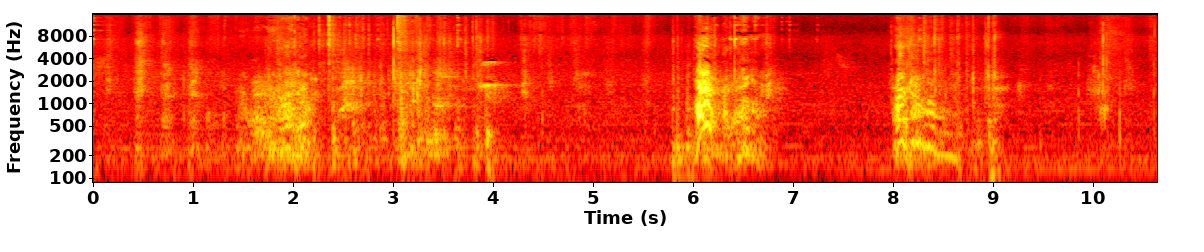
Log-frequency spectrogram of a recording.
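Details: Kimzy, a 4-year-old terrier, playing with Lucky, a 9-year-old Cairn Terrier, as a pet at home: bursts of growling and grumbling vocal sounds around two, six and eight seconds, with rustling between.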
